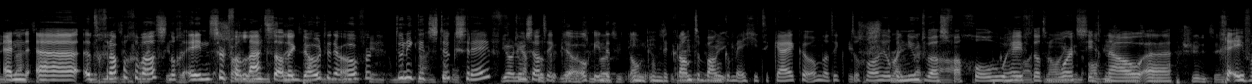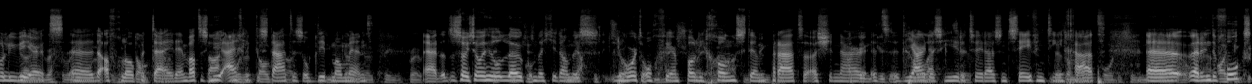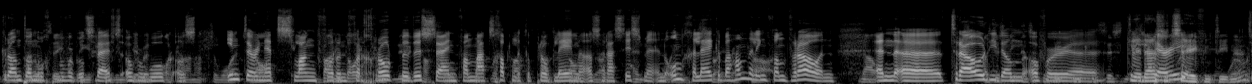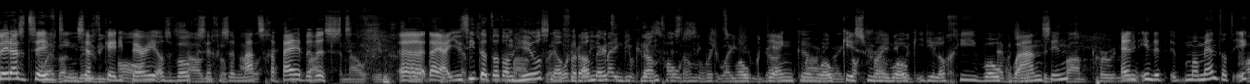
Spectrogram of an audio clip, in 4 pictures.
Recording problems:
voice in the background; noticeable; throughout; 10 dB below the speech

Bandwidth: 14.5 kHz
